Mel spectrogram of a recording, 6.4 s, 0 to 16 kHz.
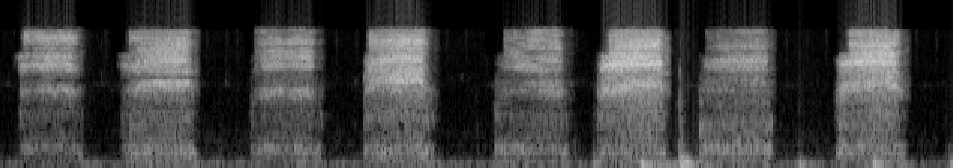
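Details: Nest-box owl, wild, 29 March 2024 at about 7:41–7:44 pm, as two rodent deliveries arrive. Eight rough, breathy hiss bursts follow one another fairly evenly, about every three quarters of a second, with soft low thumps between.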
